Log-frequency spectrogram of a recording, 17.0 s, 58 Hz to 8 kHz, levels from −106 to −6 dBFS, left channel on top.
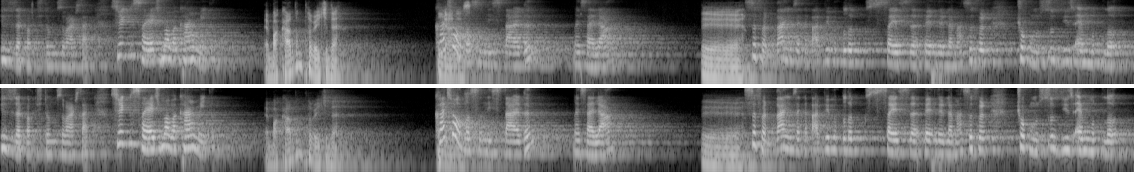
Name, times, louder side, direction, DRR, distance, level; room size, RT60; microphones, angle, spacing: voice 1, 0.0-3.2 6.5-8.0 8.6-9.2 11.2-16.7, right 4 dB, 55° right, 10 dB, 0.6 m, -33 dB
voice 2, 4.0-5.2 6.6-7.0 10.5-11.3, left 6 dB, 60° left, 15 dB, 0.3 m, -35 dB
13.5 x 7.8 x 4.4 m, 2.4 s
head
